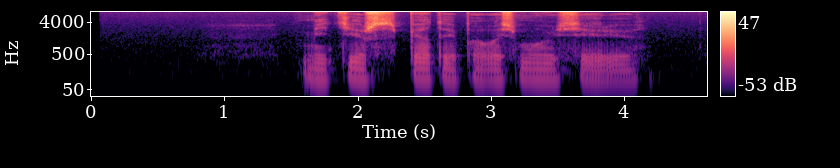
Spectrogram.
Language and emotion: Russian, neutral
